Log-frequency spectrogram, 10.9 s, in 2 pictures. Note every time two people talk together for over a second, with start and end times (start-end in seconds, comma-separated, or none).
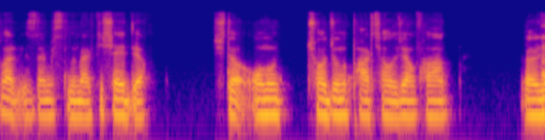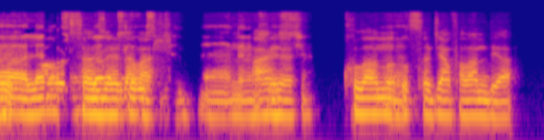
5.4-7.2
